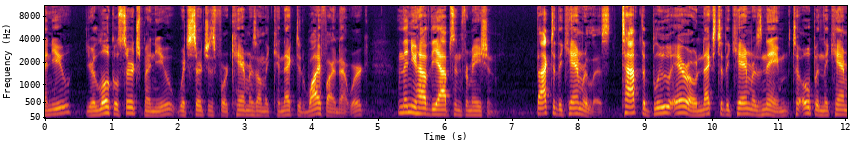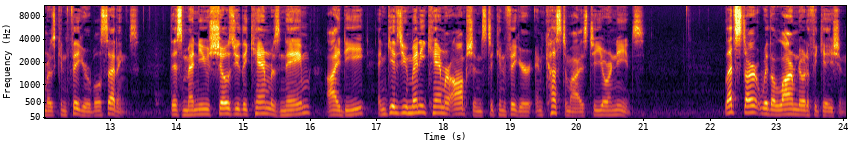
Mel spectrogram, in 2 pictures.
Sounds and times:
Speech: 0.0 - 21.1, 22.2 - 24.0.

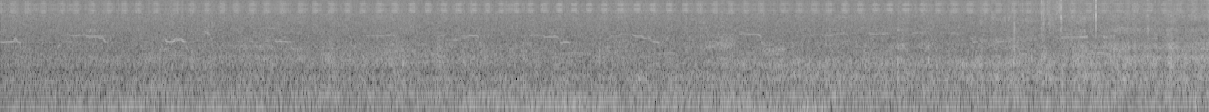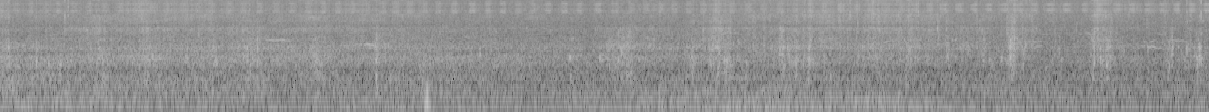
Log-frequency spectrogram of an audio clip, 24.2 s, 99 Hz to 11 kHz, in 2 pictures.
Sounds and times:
Motorboat, speedboat: 0.0 - 24.1
Outside, rural or natural: 0.0 - 24.1.

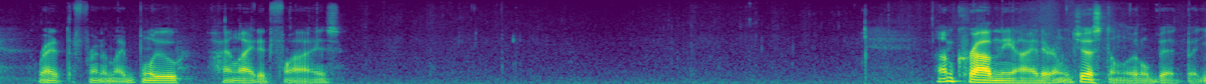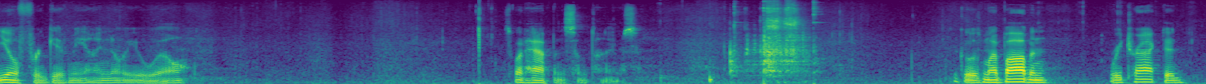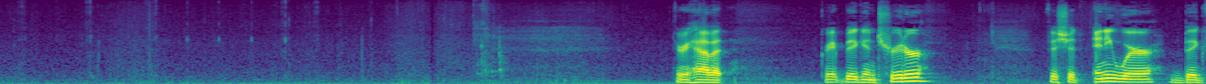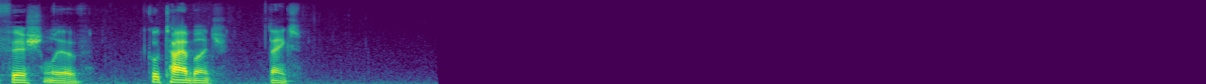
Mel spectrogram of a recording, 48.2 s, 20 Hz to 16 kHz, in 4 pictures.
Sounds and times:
Speech: 0.4 - 3.5, 9.4 - 14.0, 17.1 - 18.6, 21.6 - 22.6, 23.2 - 24.0, 30.9 - 31.5, 32.4 - 33.5, 34.6 - 39.3.

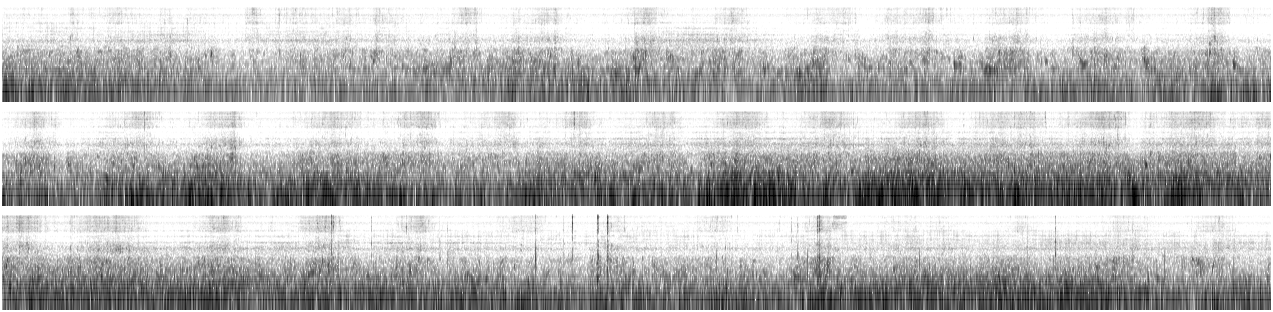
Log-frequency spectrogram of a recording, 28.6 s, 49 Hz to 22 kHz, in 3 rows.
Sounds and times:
Stream: 0.0 - 28.5.

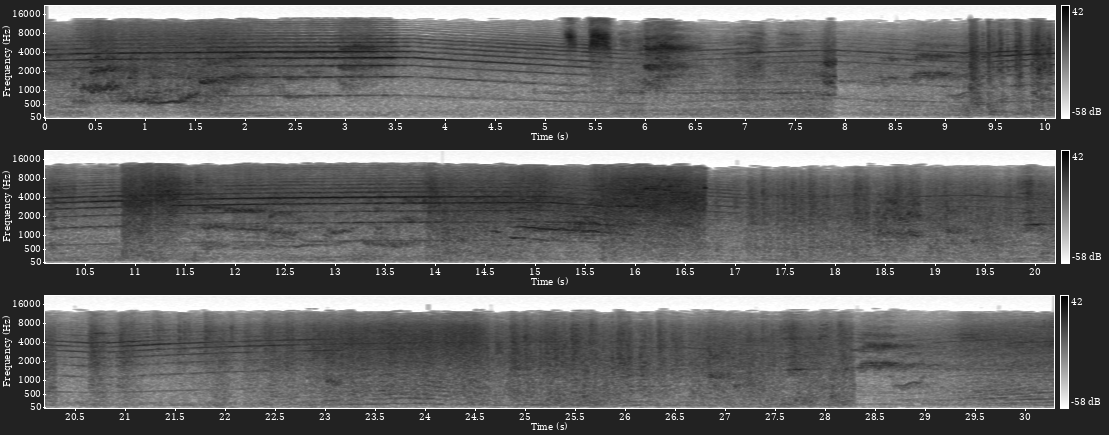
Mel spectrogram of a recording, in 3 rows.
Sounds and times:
Car: 5.5 - 30.2.

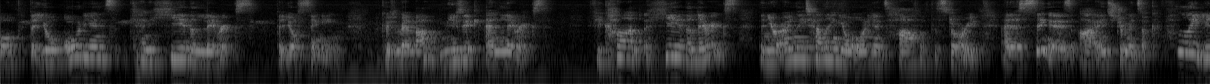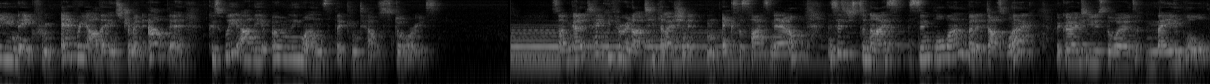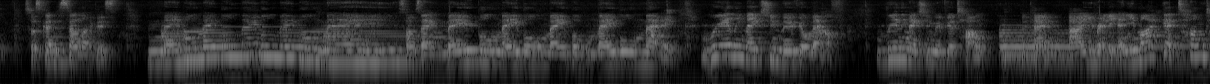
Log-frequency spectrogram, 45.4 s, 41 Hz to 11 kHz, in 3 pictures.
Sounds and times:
Speech: 0.0 - 20.7, 22.1 - 32.6, 33.4 - 45.3.

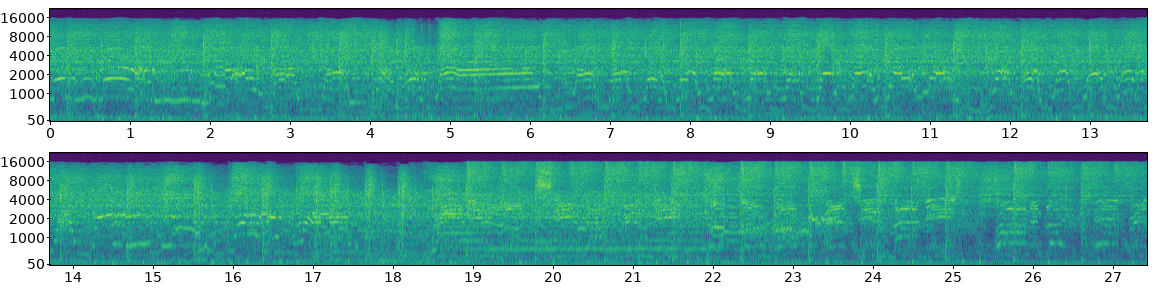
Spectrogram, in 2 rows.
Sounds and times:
Electric guitar: 0.0 - 27.4.

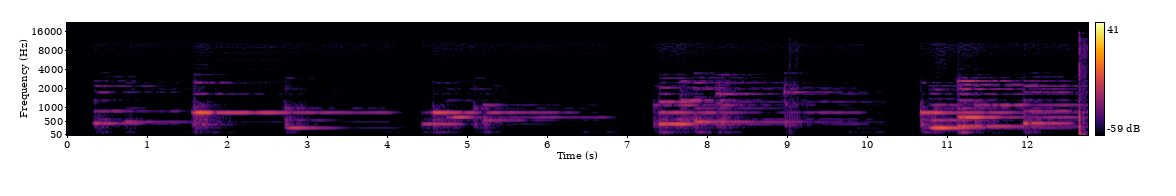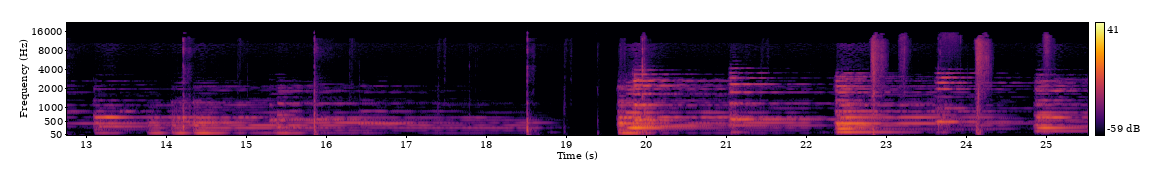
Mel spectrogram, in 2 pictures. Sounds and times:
Music: 0.3 - 19.0, 19.6 - 25.5.

